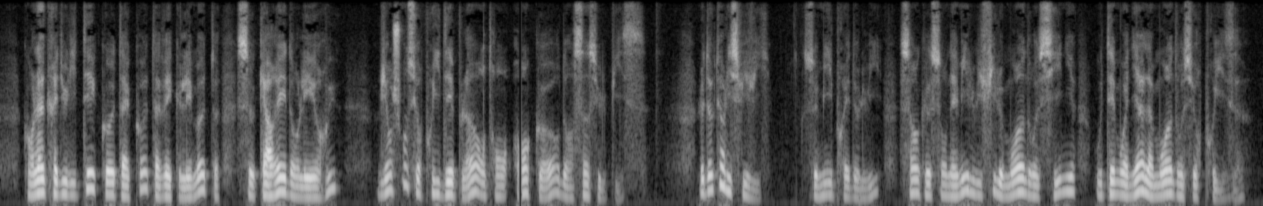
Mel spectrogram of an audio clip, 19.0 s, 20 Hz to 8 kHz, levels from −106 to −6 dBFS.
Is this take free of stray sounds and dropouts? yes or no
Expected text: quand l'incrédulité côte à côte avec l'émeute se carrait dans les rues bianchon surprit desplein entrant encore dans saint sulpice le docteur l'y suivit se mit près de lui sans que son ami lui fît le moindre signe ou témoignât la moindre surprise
no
